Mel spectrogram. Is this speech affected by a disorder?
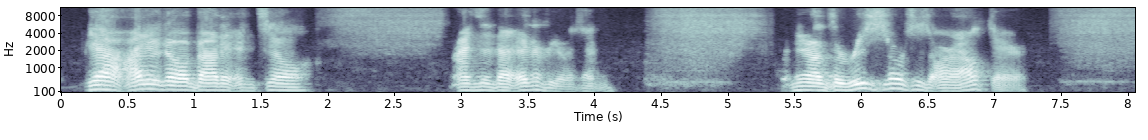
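Yes: ullrich congenital muscular dystrophy; congenital, rare form of muscular dystrophy.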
